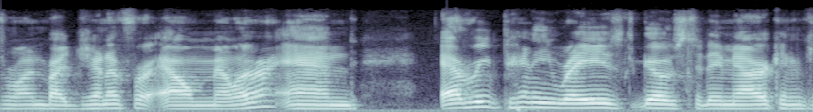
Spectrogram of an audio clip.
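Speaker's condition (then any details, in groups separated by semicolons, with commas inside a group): Cerebral palsy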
